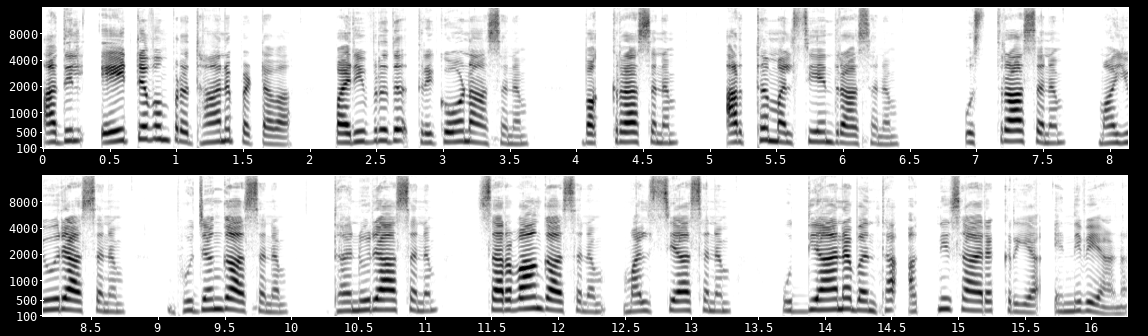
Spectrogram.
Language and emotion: Malayalam, neutral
